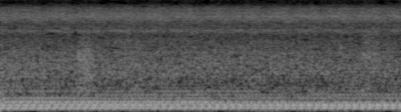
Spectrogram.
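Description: Steady low mechanical hum, several even tones held unchanged, as from a motor or fan running nearby.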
